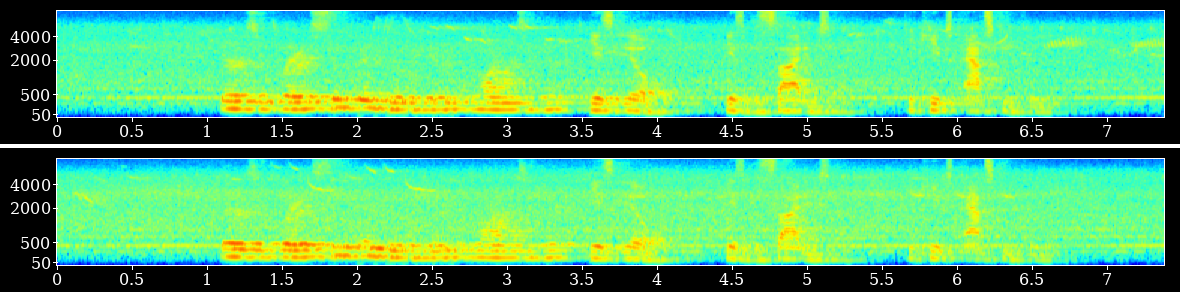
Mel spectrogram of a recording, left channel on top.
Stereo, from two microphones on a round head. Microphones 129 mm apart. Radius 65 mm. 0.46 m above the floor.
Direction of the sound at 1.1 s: 45° left (ahead or behind).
